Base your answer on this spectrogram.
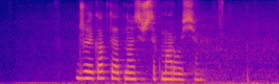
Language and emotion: Russian, neutral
